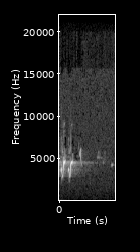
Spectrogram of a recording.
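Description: A yellow-rumped warbler's high, thin trill, a quick burst of a few rapid notes under a second long, clear and isolated.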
